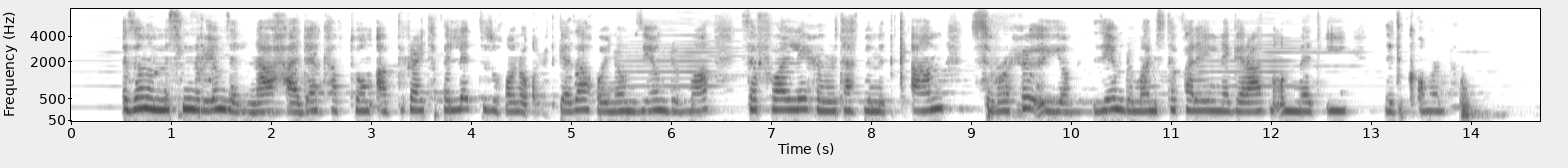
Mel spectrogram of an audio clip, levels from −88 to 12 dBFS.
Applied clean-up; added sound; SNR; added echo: classical method WPE with log-MMSE.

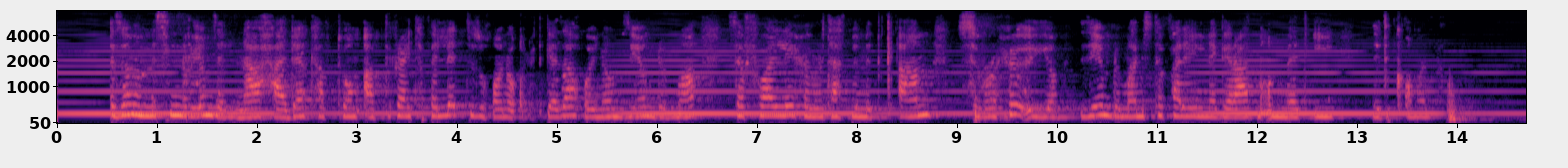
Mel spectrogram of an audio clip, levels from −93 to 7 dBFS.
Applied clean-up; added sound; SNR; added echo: none; Bowed string instrument; 5 dB; reverberation time 0.9 s.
